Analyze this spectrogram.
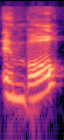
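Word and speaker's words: Imbolc: of my own last Saturday it was imul which is the halfway point between winter and spring spell that for everybody i m b o l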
